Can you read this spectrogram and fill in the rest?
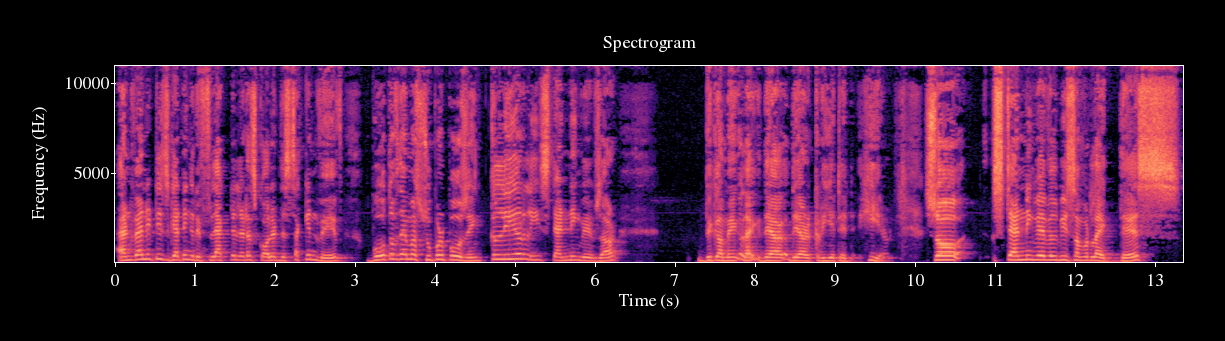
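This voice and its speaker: A man's voice: high-pitched, normal speed. A man teaching physics, explaining a worked problem step by step and often repeating and rephrasing his points.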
